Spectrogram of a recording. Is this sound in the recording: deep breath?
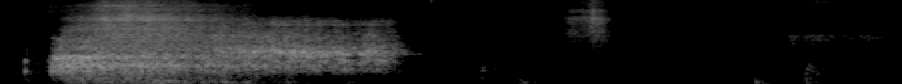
yes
